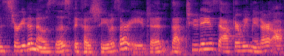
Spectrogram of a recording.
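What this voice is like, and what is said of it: Usual voice. Nothing is said of it.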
